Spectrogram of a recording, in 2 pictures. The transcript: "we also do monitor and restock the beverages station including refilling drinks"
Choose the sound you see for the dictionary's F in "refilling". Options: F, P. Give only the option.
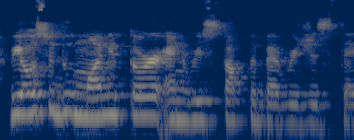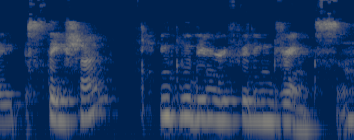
F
